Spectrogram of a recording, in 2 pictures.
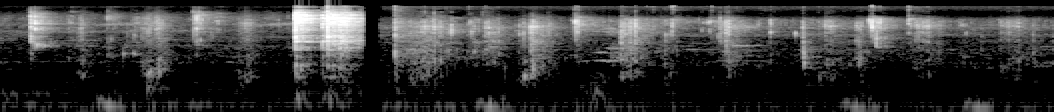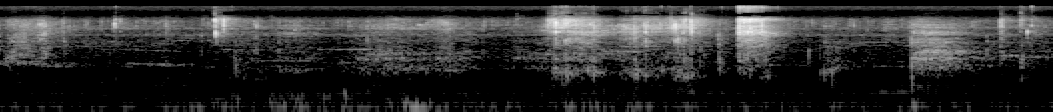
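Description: Close-miked eating of noodle soup: chewing and slurping, with chopsticks and then a spoon clicking against the noodle tray. There is a short, very loud burst about one and a half seconds in, followed by a brief dropout.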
